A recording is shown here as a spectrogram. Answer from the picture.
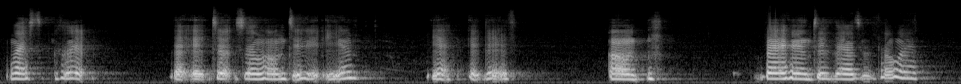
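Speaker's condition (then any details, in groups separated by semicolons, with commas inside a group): Spinal muscular atrophy type 2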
